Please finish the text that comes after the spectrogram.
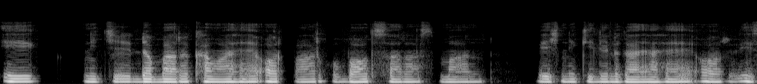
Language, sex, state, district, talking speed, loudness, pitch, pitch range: Hindi, male, Himachal Pradesh, Shimla, 150 wpm, -18 LUFS, 125 Hz, 120-130 Hz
